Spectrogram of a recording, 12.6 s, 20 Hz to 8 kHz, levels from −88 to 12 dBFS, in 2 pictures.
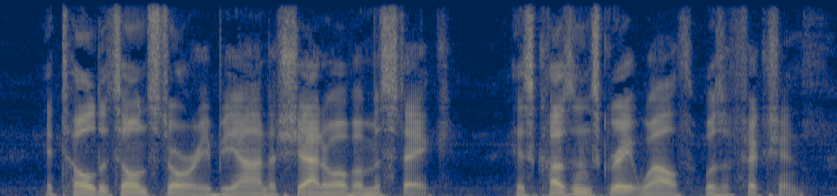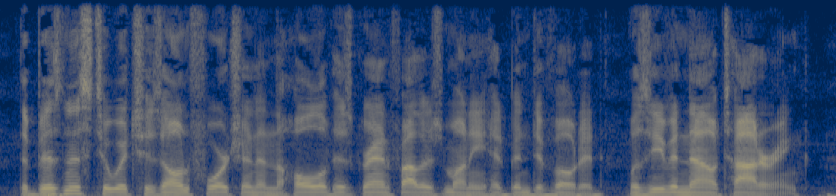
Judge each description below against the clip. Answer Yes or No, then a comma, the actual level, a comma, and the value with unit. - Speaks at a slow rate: No, average, 185 wpm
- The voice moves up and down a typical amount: Yes, average, 3.1 semitones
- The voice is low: Yes, low, 100 Hz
